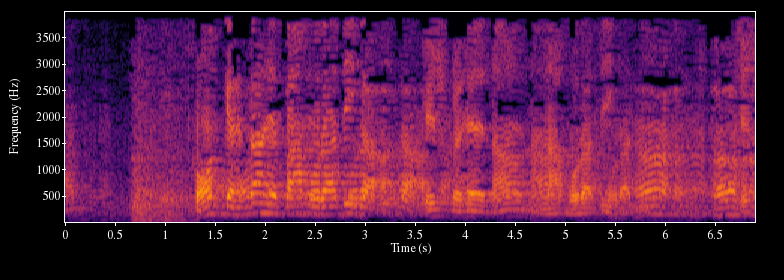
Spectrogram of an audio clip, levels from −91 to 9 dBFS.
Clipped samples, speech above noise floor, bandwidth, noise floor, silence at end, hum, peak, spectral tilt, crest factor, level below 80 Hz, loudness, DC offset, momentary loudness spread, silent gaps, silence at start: under 0.1%; 24 dB; 4 kHz; -46 dBFS; 0 s; none; -2 dBFS; -8.5 dB/octave; 20 dB; -60 dBFS; -23 LUFS; under 0.1%; 14 LU; none; 0 s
